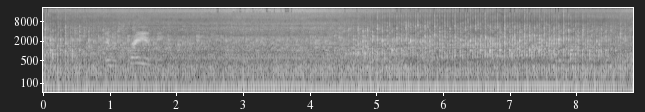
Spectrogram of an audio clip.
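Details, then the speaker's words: Speed boat inboard engine after repairs, started with water on; steady low even rumble with no stumbles or surges, holding normal idle; runs fine, though raw water hose is leaking. "It's okay, let it idle. Let it idle. It's good. It's good. No, it's running fine. You don't have to raise the RPM."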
